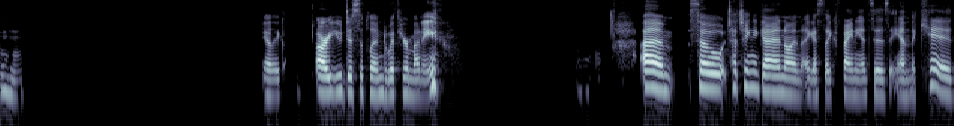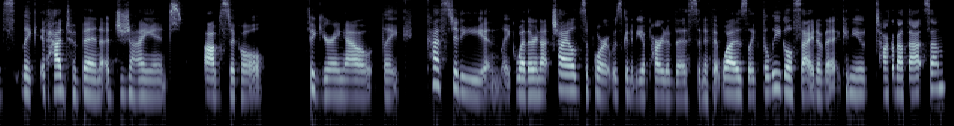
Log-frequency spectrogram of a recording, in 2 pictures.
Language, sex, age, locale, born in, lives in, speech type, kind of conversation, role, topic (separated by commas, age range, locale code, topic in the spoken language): English, female, 35-39, en-US, United States, United States, conversation, podcast, host, How has overcoming a difficult experience shaped who you are today?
